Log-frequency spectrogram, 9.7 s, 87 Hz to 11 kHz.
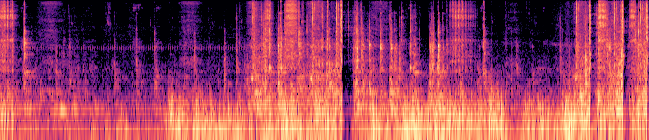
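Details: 1921 Hercules 1½ hp hit-and-miss stationary engine with Webster magneto and a substitute earlier-style flywheel, after repair: loud single-cylinder pops with uneven coasting gaps between fires; a nice running engine.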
